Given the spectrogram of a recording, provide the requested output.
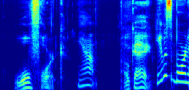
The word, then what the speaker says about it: Woolfolk: go okay Thomas G woolfork now it looks like it's spelled wolf Folk but I've read it's woolfork wolf Fork yeah okay he was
